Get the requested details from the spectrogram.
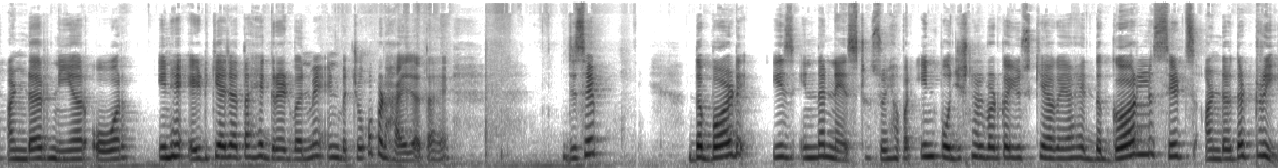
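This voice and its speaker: A woman hosting a home-schooling channel, explaining a first-grade English syllabus to parents and reading example sentences out slowly. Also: a little high, darkish tone. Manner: mixes Hindi with English words, reads example sentences slowly.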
